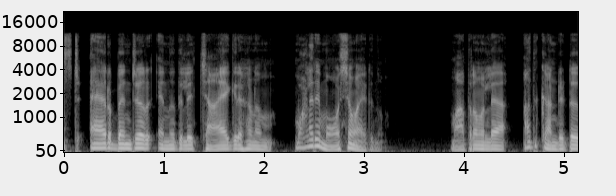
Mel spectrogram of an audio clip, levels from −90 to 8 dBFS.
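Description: Throughout, the speech has a plainly grainy, breathy edge and nothing above 11.6 kHz, likely Bluetooth LC3 compression replacing coarsely coded upper bands with noise.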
